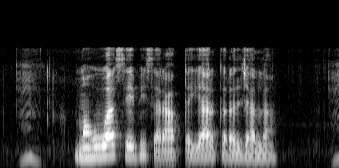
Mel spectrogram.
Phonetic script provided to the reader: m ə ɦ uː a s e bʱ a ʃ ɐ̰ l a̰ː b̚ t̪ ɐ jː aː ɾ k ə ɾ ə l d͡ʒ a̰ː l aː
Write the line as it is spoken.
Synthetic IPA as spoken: m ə ɦ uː a s e bʱ i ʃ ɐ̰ ɾ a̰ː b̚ t̪ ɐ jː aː ɾ k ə ɾ ə l d͡ʒ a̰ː l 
